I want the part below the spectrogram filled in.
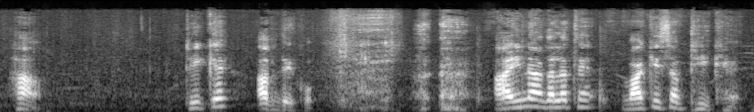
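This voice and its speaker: A man in his thirties with a Rajasthani Hindi accent, teaching an online exam-prep Hindi class and firing quick questions at his students. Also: high-pitched, animated, breathy edge. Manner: drilling students with quick questions, loud and insistent.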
